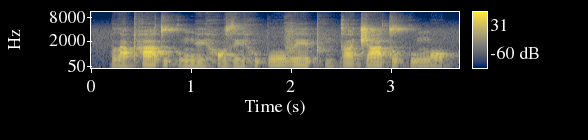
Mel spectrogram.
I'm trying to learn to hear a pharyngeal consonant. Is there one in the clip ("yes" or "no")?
no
